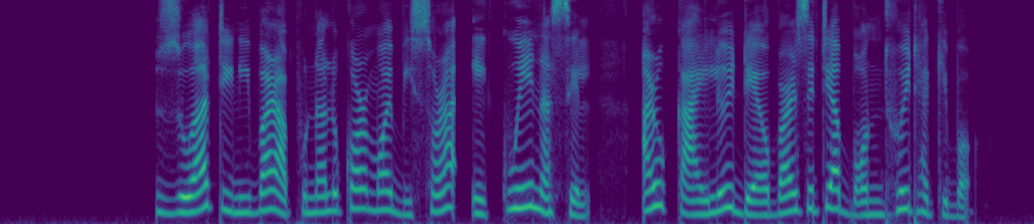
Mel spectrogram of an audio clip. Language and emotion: Assamese, disgusted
